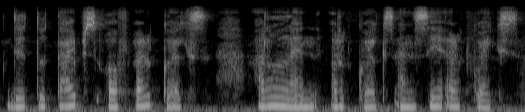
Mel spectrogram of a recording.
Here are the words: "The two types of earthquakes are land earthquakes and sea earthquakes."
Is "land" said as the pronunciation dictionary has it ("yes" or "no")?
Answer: no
